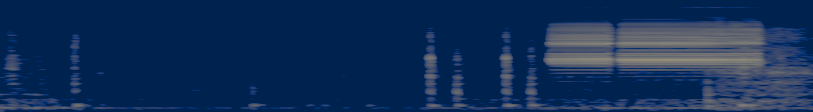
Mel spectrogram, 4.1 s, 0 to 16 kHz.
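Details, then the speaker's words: 4116 DRAM chip from a Sinclair ZX Spectrum 48k Issue 6A with strange screen colours, tested in a DRAM tester. A few handling clicks, then a steady high-pitched beep of about a second flags the chip as failed, "very very broken". "here we go okay definitely broken very very broken"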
